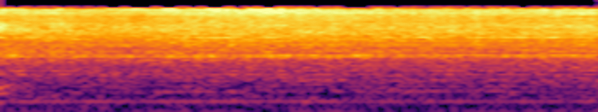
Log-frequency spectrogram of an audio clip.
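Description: A steady high-pitched motorized whir with a constant low hum beneath, running continuously without pause, from a drill spinning a scrub brush head against a surface during carpet cleaning.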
